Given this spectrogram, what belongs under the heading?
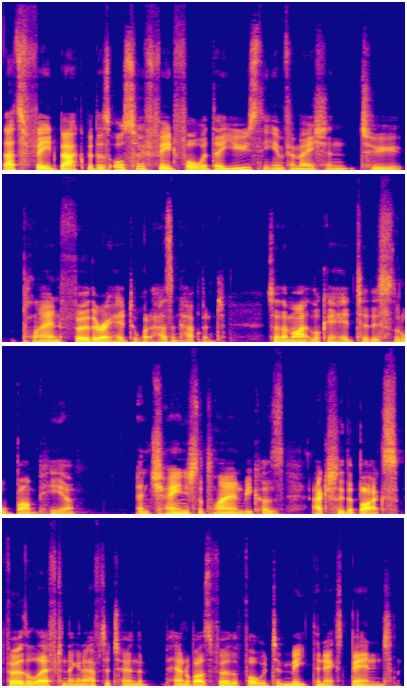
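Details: Adult male narrator; normal speech.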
